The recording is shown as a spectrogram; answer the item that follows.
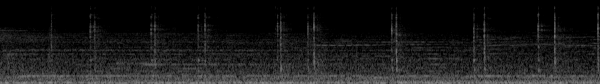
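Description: Adjustable sofa headrest's ratchet hinge clicking notch by notch as the headrest is pulled up by hand, a series of sharp clicks about two a second, with background music underneath.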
